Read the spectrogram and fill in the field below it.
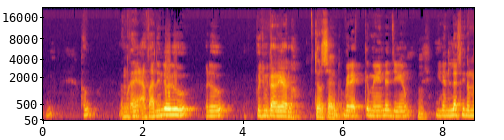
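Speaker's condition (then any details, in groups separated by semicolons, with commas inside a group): Cerebral palsy; from birth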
